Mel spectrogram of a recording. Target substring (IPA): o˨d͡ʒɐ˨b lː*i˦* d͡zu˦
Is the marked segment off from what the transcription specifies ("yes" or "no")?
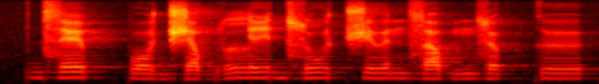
no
